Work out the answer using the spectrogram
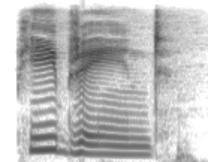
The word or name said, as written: pea-brained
